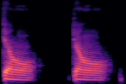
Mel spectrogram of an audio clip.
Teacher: we can drop the T and the N and do a nasal O just in those specific words. Those are the only ones I've identified that do that.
